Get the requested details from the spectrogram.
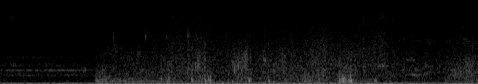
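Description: Boots crunch through deep snow.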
